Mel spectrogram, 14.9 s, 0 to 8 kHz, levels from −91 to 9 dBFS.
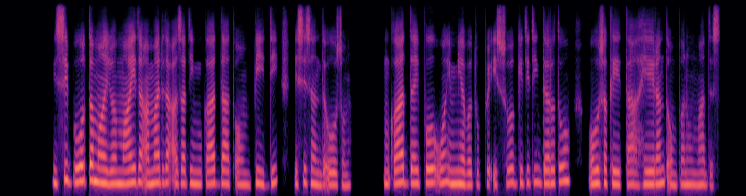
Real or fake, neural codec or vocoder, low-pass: fake; codec, 16 kHz, 0.3 kbps, FocalCodec; 7.2 kHz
